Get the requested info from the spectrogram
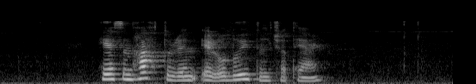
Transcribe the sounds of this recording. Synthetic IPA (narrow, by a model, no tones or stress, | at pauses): heːsɪnɦaht̪ʊɹɪnɛɹɔlujt̪ɪlt͡ʃɑːt̪ʰæːɹ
